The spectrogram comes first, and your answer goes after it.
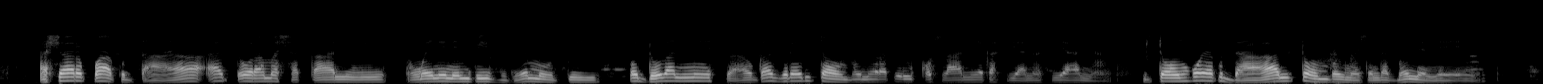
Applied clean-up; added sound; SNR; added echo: none; none; none; none.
